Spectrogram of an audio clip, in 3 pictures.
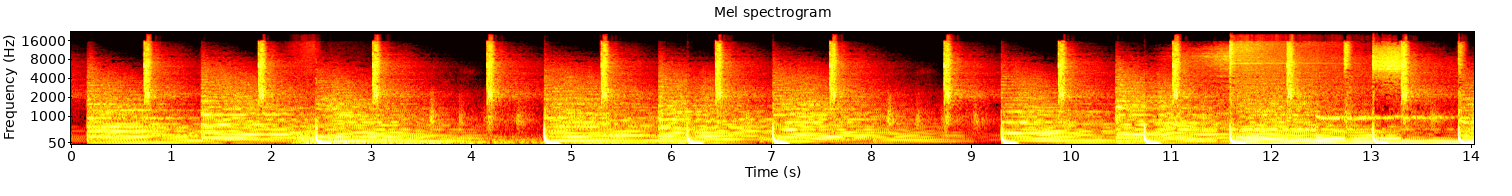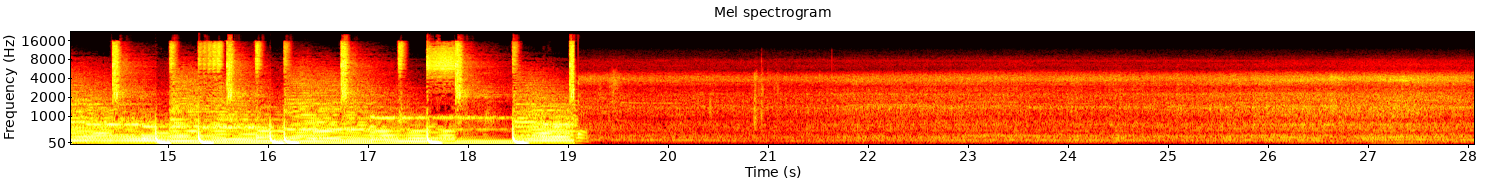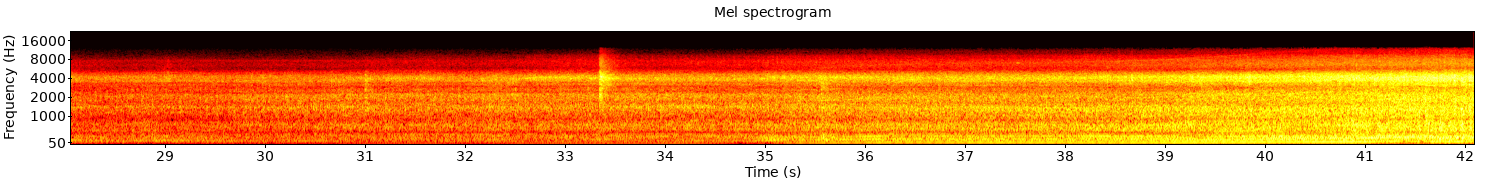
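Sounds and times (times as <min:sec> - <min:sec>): heavy truck engine running: 0:02.0 - 0:07.3, 0:10.7 - 0:42.0.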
